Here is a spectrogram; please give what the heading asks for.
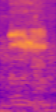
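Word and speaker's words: ቡና: In Ethiopia coffee is known as buuna, pronounced buuna.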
